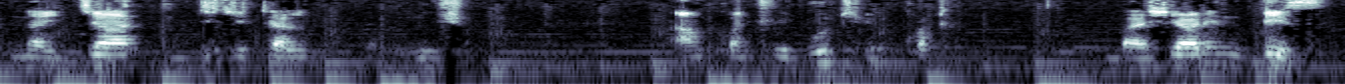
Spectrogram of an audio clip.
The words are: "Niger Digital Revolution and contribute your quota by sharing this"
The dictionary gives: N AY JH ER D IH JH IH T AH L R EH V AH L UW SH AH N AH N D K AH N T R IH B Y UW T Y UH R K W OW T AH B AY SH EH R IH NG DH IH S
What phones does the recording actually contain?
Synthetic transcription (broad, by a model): N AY JH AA D IH JH IH T AH L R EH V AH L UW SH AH N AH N K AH N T R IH B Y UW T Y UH K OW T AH B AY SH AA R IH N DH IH S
